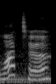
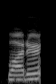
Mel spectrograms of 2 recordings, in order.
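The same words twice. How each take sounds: First: The t is a crisp, clear sound. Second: The t is a soft flap sound.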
